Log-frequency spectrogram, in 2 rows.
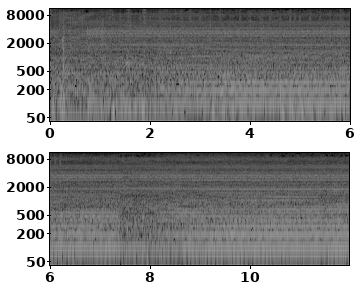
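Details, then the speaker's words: More Money tattoo machine with InkClaw Phoenix 1.5 grip and barred needle, run at 8 volts: steady even buzz with constant low hum, no stutter, rattle or uneven pulses; ultra smooth running. "Overall though, you can hear this feels super smooth. It doesn't even, you know, feel like it's on really."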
